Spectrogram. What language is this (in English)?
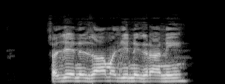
Sindhi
